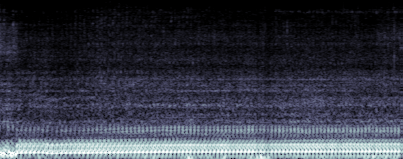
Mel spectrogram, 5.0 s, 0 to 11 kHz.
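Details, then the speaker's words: 1995 Honda VT1100 Shadow ACE V-twin riding with the choke off after sitting for years: a deep, steady idle with a hard, blatting exhaust note, far too loud; the muffler baffle appears welded in. "All right, choke is off now. Oh, that noise is ridiculous."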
